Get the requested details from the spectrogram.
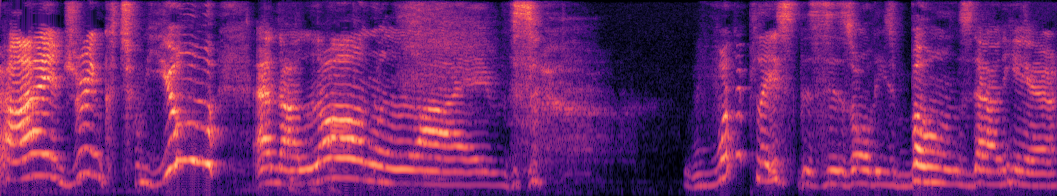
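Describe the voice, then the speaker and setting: A woman's put-on character voice, fairly high in pitch, at a very slow pace. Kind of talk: comic stage acting. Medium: stage play. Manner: boastful, jovial.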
